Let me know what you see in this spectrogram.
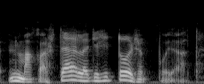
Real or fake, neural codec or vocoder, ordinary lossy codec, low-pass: real; none; none; none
